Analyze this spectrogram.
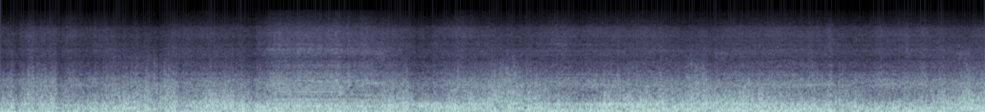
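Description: A motorcycle engine roars and echoes inside a tunnel.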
